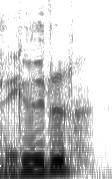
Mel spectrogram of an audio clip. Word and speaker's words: Gödel: I hear it often pronounced, well, I don't speak German, but mathematicians often say it like the woman's piece of clothing, you know, from the old days. It's something like Gödel.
